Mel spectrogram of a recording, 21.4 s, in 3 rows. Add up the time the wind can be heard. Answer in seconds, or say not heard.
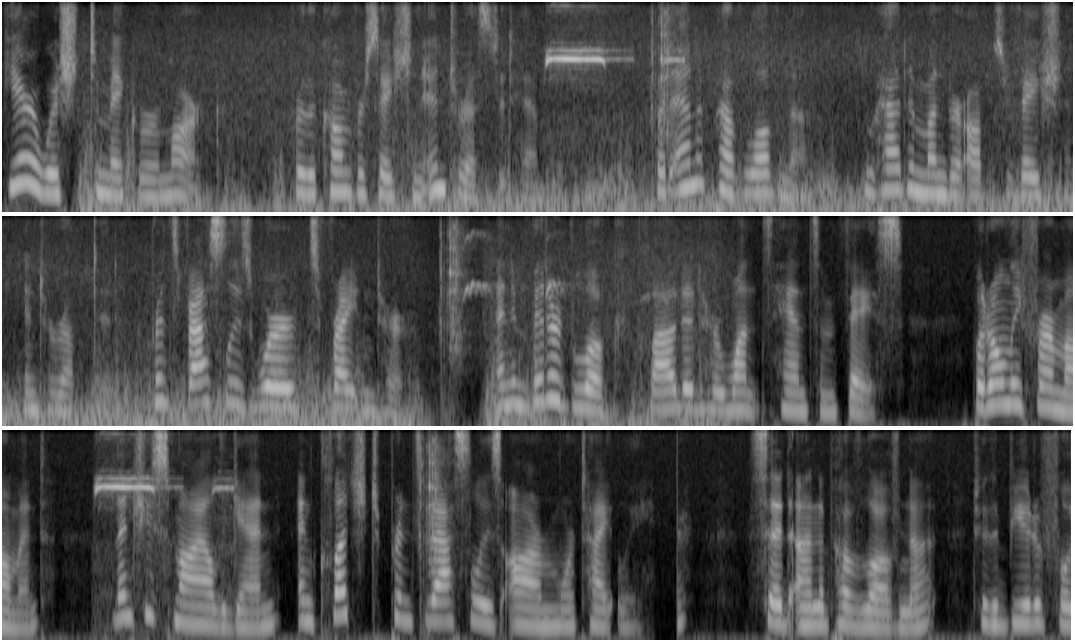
12 s.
